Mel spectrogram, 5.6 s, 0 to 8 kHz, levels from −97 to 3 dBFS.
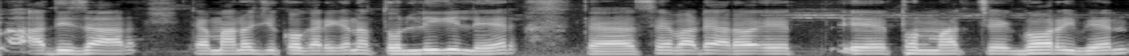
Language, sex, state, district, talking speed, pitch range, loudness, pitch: Chakma, male, Tripura, Unakoti, 160 wpm, 155-165 Hz, -16 LUFS, 160 Hz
